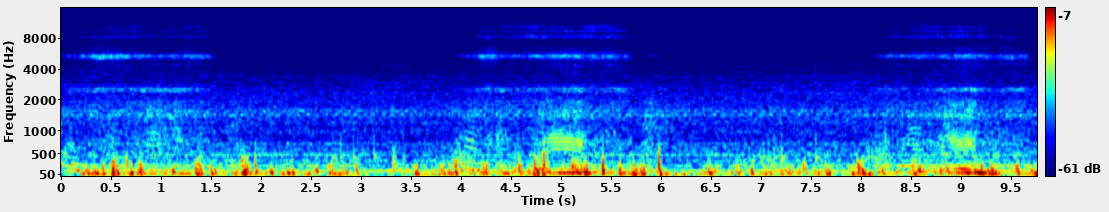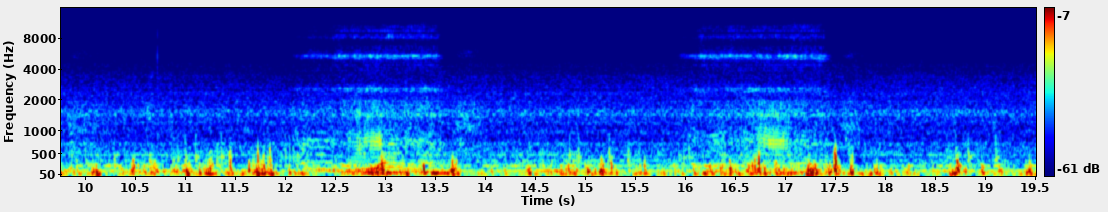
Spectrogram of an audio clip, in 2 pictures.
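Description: Rough, rattling snores recur about every four seconds, roughly 15 breaths a minute, over steady low room rumble. Sleep snoring.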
